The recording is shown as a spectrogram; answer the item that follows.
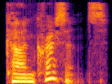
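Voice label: "concrescence", British English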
